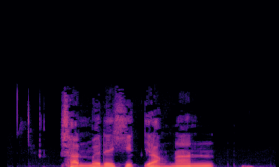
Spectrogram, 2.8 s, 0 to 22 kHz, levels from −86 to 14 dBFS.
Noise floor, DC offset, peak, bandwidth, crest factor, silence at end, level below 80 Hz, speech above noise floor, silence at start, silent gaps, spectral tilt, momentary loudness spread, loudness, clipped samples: -48 dBFS; under 0.1%; -2 dBFS; 10.5 kHz; 20 dB; 0.25 s; -44 dBFS; 30 dB; 0.6 s; none; -6 dB/octave; 8 LU; -19 LUFS; under 0.1%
